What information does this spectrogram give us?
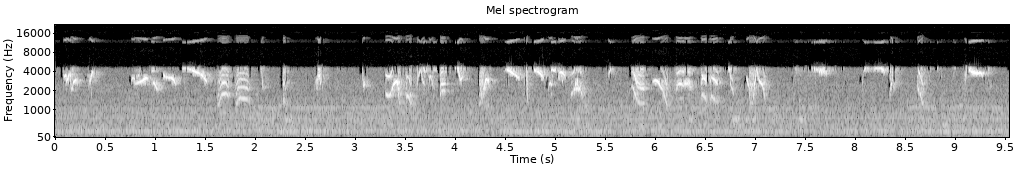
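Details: Yellow-fronted canary kept as a pet, pouring out a long continuous song of dense, fast chirps and sweeping whistled notes with hardly a break.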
